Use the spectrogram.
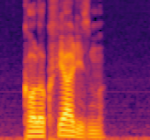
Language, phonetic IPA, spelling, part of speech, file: Polish, [ˌkɔlɔˈkfʲjalʲism̥], kolokwializm, noun, Pl-kolokwializm.ogg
